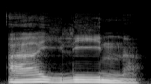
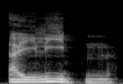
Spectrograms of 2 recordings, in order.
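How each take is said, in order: The two takes are said the same way.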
